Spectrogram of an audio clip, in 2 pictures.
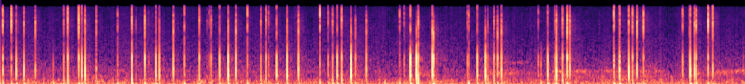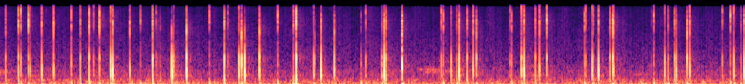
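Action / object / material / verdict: tap / smartphone with glass back / glass / none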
